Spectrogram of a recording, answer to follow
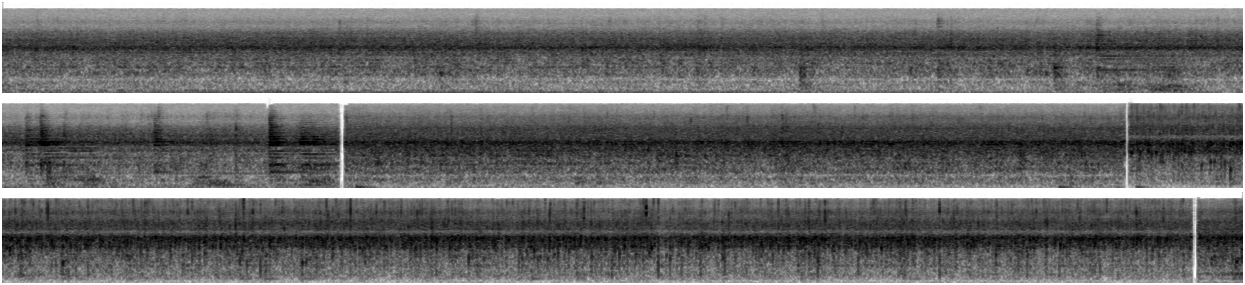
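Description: Chicken pieces deep-frying in oil in a large pot: a steady sizzle that becomes louder and brighter about twelve seconds in. The first part is a steady hiss with a few faint clicks.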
